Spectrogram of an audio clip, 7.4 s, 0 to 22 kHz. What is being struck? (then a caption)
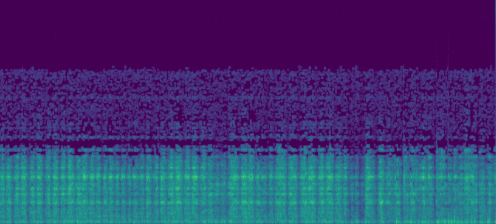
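Round wooden plate. Both hands scratch the grain of a round, solid wooden plate with a rim using short nails and tap it with fingertips, fast and aggressive. The result is a dense, continuous rasping scratch mixed with quick, woody taps centered in the low mids around 200 Hz, at a steady level throughout.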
